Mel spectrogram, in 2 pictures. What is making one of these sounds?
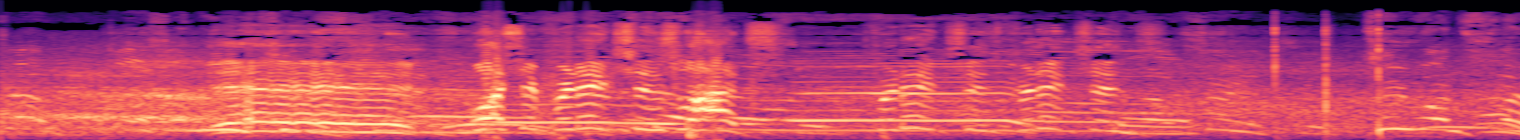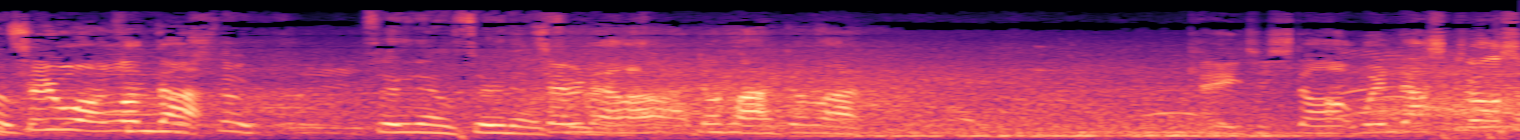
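Young men shout and sing excitedly close by.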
